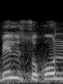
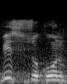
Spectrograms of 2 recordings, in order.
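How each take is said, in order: First: The first word ends with a clear L sound. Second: The first word ends with a doubled S sound. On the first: The speaker calls it wrong. "इसको हम बिल सुकून नहीं पढ़ेंगे" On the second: The speaker calls it right. "बिस सुकून पढ़ेंगे"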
